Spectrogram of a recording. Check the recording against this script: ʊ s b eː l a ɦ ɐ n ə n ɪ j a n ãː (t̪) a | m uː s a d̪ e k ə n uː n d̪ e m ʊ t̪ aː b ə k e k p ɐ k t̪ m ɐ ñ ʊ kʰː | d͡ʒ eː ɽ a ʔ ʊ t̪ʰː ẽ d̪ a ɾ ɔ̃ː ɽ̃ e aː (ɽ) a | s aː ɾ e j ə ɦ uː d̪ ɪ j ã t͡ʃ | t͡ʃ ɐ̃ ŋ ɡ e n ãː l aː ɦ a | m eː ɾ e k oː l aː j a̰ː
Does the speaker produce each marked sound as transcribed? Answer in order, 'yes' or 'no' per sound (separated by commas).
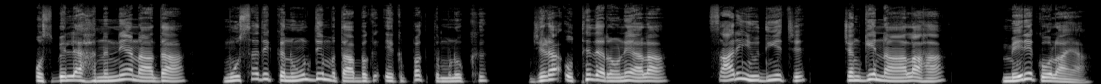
no, no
